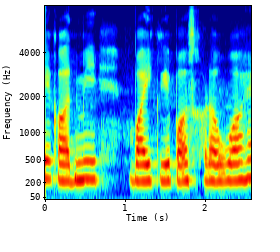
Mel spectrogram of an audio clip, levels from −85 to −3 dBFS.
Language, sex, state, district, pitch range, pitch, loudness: Hindi, female, Uttar Pradesh, Shamli, 220-240 Hz, 225 Hz, -16 LUFS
